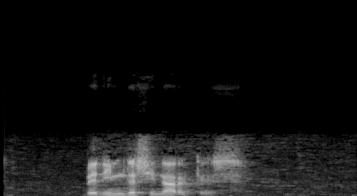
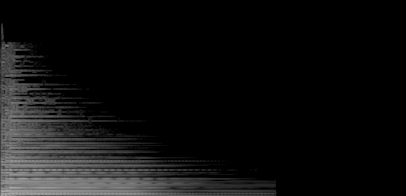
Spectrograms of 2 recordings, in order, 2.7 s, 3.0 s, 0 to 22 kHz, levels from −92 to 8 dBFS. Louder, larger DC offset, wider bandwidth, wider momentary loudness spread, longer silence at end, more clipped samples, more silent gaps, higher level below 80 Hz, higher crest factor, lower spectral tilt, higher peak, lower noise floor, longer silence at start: first, -20 LUFS vs -29 LUFS; neither; second, 7.2 kHz vs 17.5 kHz; second, 9 LU vs 17 LU; second, 0.85 s vs 1.8 s; neither; neither; second, -66 dBFS vs -50 dBFS; about the same, 24 dB vs 22 dB; about the same, -3 dB/octave vs -2.5 dB/octave; first, -2 dBFS vs -12 dBFS; about the same, -63 dBFS vs -64 dBFS; first, 0.65 s vs 0 s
